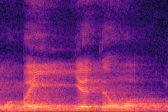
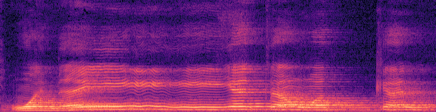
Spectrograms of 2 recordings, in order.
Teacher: setelah idgham masuk pada huruf ya bi gunnah, ya, didengungkan terlebih dahulu. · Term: idgham bi gunnah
